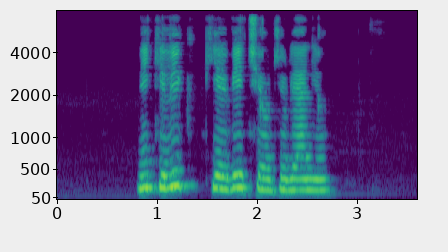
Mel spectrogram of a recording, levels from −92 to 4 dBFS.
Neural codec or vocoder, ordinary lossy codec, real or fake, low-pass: none; none; real; 7.2 kHz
